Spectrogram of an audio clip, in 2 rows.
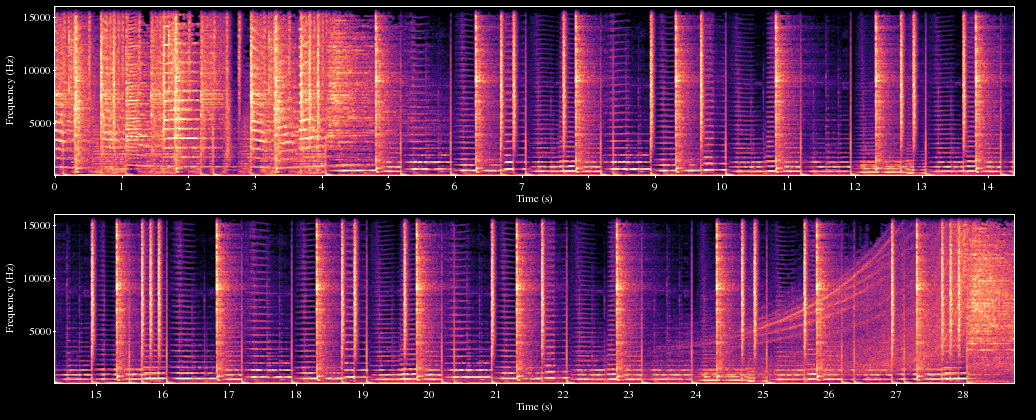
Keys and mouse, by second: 15.3 ctrl+z, 16.5 ctrl+z, 17.6-23.6 drag.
